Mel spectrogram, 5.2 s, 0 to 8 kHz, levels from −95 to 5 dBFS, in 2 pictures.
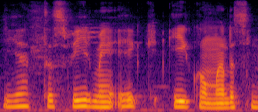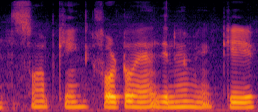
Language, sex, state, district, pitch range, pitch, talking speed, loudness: Hindi, male, Punjab, Kapurthala, 135-150 Hz, 145 Hz, 140 wpm, -20 LUFS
